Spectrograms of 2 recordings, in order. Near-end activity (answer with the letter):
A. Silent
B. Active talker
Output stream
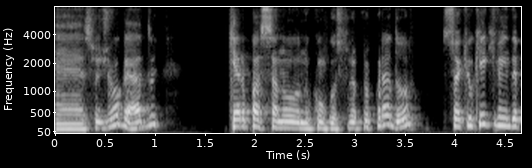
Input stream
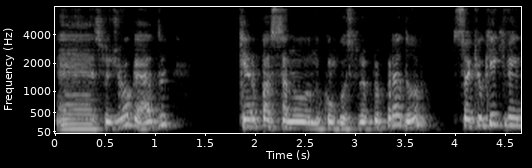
A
